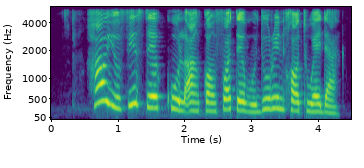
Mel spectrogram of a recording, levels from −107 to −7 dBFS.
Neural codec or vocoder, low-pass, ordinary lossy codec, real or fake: none; 5.4 kHz; none; real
